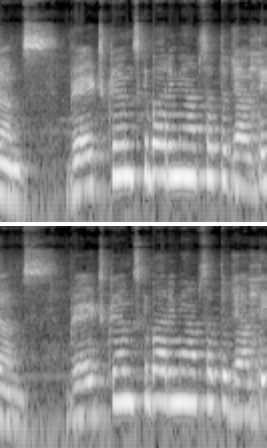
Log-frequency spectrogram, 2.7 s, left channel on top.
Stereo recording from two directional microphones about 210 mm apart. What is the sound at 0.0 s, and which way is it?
A woman's voice, 40° left (ahead or behind).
